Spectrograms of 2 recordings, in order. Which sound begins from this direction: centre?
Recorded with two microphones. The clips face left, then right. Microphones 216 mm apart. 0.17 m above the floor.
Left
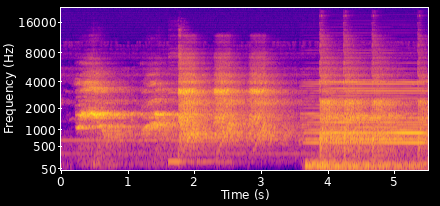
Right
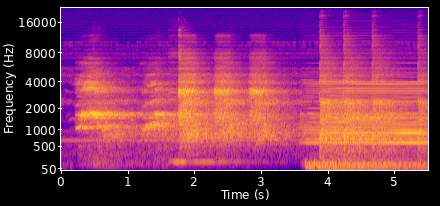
A clap, at 3.6 s.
